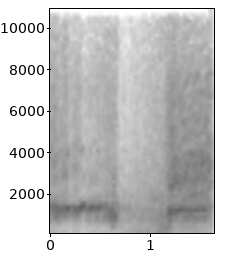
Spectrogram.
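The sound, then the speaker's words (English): A new Lincoln car being stolen peels away with screeching tires, two loud squealing bursts separated by a brief lull, the engine and road noise filling the gap; no one speaks. “He is stealing The Rock's car.”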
